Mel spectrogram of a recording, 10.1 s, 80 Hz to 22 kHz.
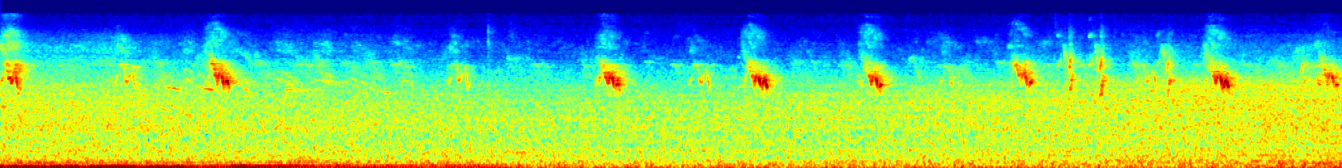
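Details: Eurasian tree sparrow, described as noisy and clever, calling at the roomy hole where it nests, recorded 12 May; sharp high chirps in loose bursts, low vehicle hum early, fading later.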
